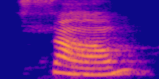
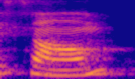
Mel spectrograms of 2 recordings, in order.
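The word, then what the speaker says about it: psalm: Initial spelling sequence कैसी हुई, जैसे जब इनिशियल में P आता है तो ज्यादातर, not most of the times but mostly silent होता है. जैसे निमोनिया, न्यूमैटिक, साम, साइकोलॉजी एंड स्यूडोनिम.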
